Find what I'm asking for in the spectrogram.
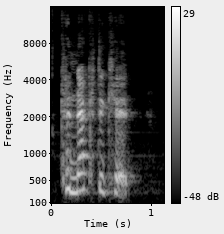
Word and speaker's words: Connecticut: Like C-O-N-N-E-C-T? – Connecticut? I-C-U-T? – Connecticut. That's how it's spelled, but you don't pronounce the C.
